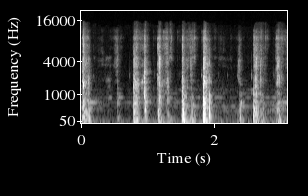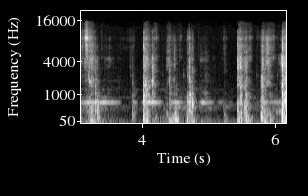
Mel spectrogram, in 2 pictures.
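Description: A deck of tarot cards being shuffled by hand: soft, irregular clicks and slaps of the cards against each other, faint throughout.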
